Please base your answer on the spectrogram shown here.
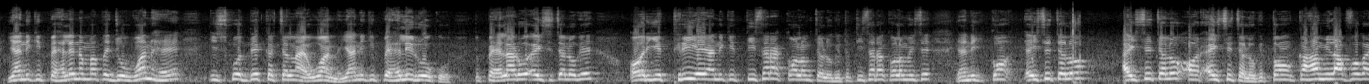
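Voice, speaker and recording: A man walks students through a maths exercise in an easy, conversational way, keeps checking they follow him. His voice sits high. There is faint background noise. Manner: chatty, repeats "ठीक है ना", counts aloud. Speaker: maths teacher. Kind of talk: casual Hindi classroom lesson.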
